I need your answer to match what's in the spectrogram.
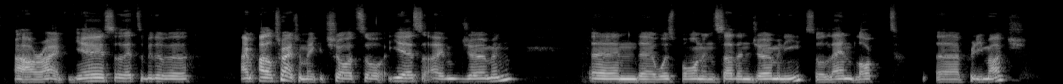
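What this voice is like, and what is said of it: Non-Australian foreign accent. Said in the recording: “telling by your accent, you're not Australian”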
